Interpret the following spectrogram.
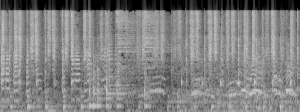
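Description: Live Latin dance music from a street band: a metal shaker keeps a steady, fast rhythm over a repeating low beat, with a trumpet playing the melody.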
